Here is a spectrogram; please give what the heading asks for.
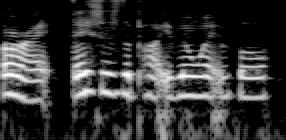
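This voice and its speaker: Soft-spoken young woman, slightly sick. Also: high voice, steady tone, fast talker. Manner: soft, rambling, often half-whispered. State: a bit sick. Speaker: game building creator. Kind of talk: casual voice-over tutorial.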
